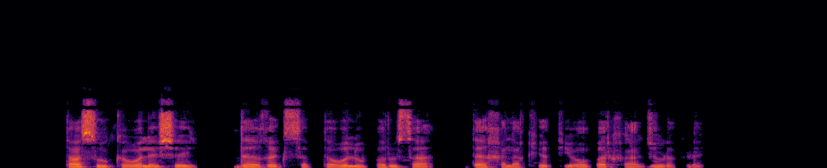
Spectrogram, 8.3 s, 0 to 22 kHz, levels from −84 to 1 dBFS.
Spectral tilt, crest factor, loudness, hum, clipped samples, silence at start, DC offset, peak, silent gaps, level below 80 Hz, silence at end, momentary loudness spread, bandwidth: -3 dB/octave; 22 dB; -30 LUFS; none; under 0.1%; 0.65 s; under 0.1%; -10 dBFS; 1.98-2.32 s, 3.12-3.23 s, 4.34-4.64 s, 5.52-5.57 s, 5.92-5.96 s, 6.76-6.81 s; -72 dBFS; 1.25 s; 14 LU; 9.6 kHz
